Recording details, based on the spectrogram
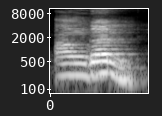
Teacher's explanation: नाक और मुंह दोनों से आवाज आ रही है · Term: अनुनासिक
